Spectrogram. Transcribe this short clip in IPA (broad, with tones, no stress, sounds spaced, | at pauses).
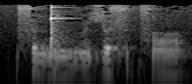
s ə˥ ŋ͡ǃ u˩ lː ə̃˩ ç ə˥ s | s ɑ̃˥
